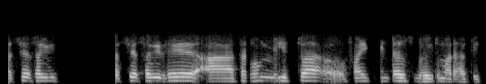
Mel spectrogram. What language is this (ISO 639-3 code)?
san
